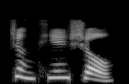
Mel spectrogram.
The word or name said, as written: Zheng Tianshou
